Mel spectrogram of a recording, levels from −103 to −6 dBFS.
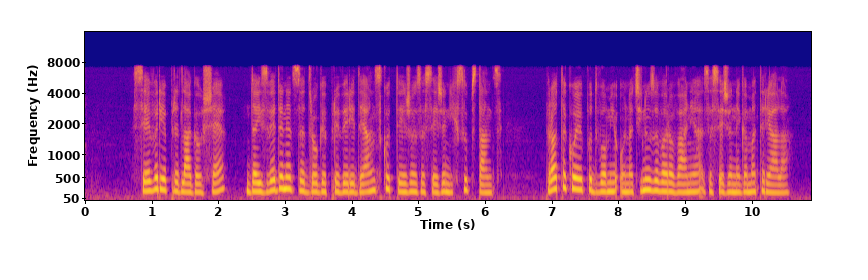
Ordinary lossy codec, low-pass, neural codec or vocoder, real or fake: none; 7.2 kHz; none; real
